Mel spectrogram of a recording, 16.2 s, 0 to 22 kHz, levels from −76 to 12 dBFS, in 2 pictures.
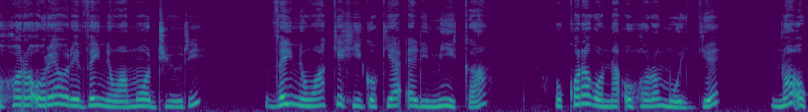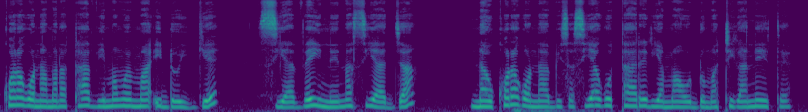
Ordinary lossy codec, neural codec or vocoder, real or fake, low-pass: none; vocoder, 44.1 kHz, 128 mel bands every 512 samples, BigVGAN v2; fake; none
